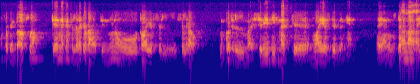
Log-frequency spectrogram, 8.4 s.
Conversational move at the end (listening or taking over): listening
